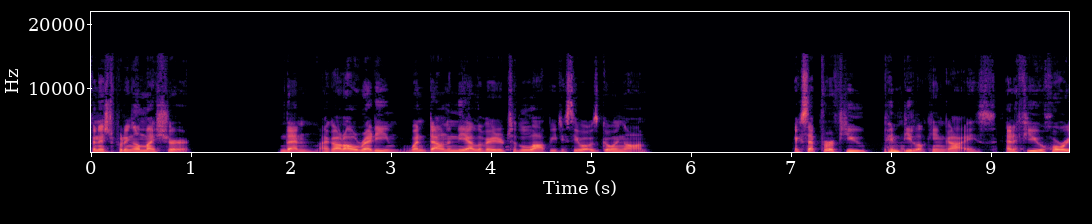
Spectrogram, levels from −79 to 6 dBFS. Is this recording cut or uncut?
uncut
